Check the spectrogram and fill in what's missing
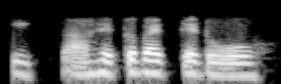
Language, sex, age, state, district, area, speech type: Sindhi, female, 30-45, Maharashtra, Thane, urban, conversation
